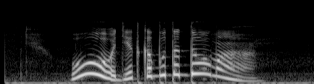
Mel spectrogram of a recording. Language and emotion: Russian, positive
